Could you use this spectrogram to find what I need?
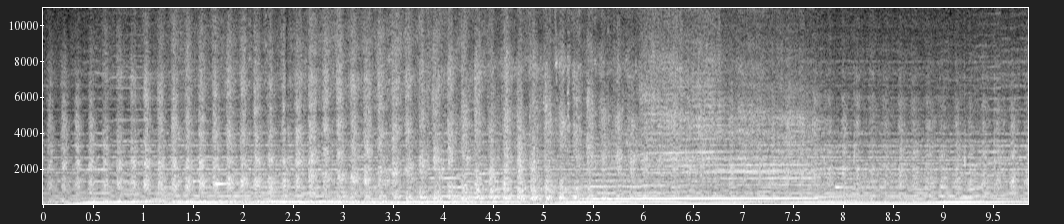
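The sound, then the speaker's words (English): A fast, steady mechanical chugging sound effect like a train runs towards the end of a piece of music, layered over sustained low droning tones. The rhythmic clatter stays loud and even throughout, with no voices. “And then you can hear this like train kind of sound effect towards the end.”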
